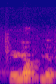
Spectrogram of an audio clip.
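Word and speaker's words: looked: लुक्ड में आपने देखा ईडी से समाप्त होता है, इसलिए ई को नहीं पढ़ते हैं, इसको लुक्ड पढ़ा जाता है।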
